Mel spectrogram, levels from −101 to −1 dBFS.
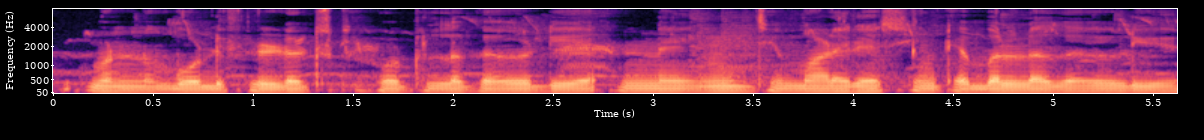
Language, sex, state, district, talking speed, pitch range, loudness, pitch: Marwari, male, Rajasthan, Nagaur, 140 wpm, 85-90 Hz, -18 LUFS, 90 Hz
